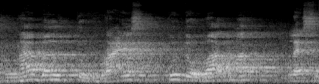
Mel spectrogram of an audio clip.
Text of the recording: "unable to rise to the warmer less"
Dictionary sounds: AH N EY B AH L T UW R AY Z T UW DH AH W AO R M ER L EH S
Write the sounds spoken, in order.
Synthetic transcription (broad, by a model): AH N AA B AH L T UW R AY S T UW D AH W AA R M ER L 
